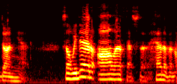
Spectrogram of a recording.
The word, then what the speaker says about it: Aleph: And the sound, of course, is ah. A lot of people try to tell you that Aleph is silent. It's not true. It has a sound.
